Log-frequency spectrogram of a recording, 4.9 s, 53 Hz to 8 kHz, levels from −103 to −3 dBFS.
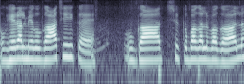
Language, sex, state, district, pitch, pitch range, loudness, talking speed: Maithili, female, Bihar, Begusarai, 230 Hz, 220-240 Hz, -15 LUFS, 135 wpm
